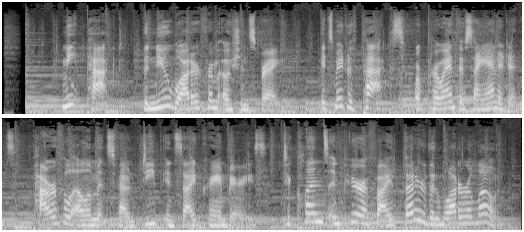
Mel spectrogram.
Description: Pact from Ocean Spray Radio Ad Demo
My voice is warm and comforting, relatable, humorous, and authoritative. As a natural alto I am very comfortable in low, smokey and intimate ranges.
